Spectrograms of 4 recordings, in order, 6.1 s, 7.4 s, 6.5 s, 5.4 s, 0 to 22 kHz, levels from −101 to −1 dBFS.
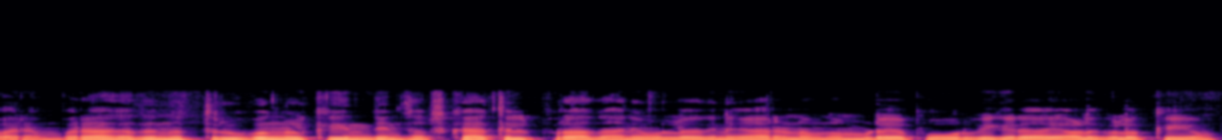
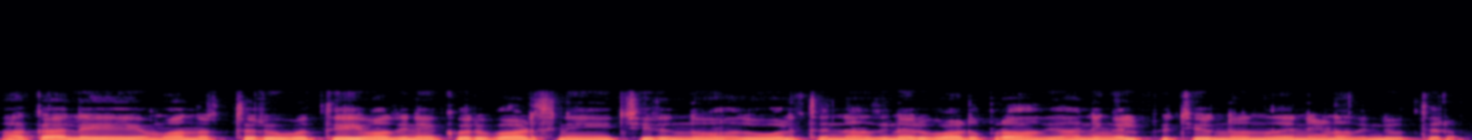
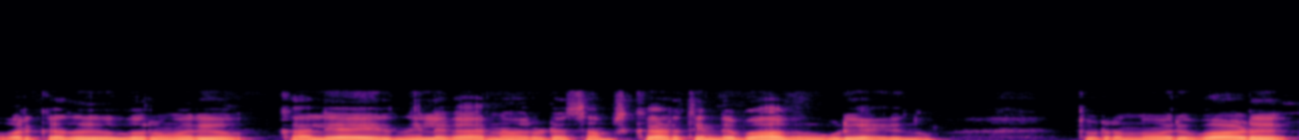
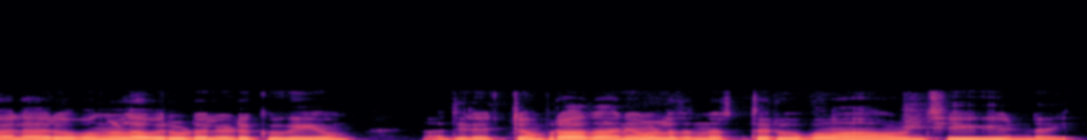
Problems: low volume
